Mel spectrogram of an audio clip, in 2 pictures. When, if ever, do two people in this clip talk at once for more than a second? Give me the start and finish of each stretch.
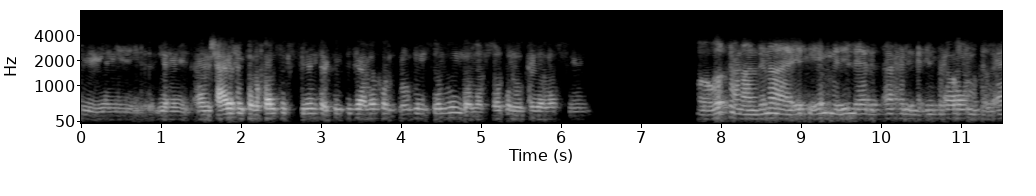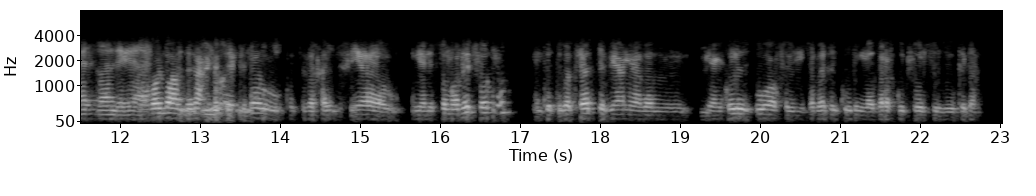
12.2-14.0

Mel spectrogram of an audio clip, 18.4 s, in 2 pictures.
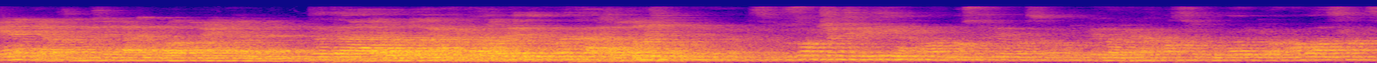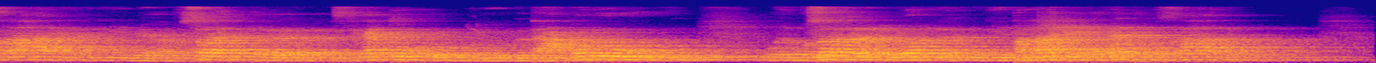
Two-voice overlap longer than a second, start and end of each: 2.3-3.5

